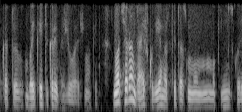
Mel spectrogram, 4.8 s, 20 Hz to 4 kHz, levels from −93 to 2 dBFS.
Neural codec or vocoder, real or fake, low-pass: none; real; 3.6 kHz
